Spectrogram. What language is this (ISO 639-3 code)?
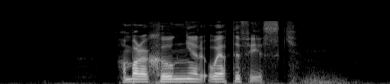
swe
